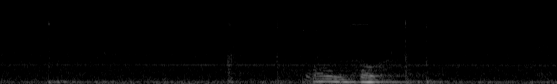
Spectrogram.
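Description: Someone types HTML and CSS on a computer keyboard in a short, quiet burst of soft clicks, close by and faint, with a brief spoken word and room hum around it.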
